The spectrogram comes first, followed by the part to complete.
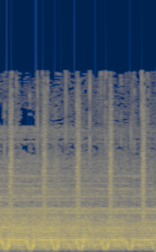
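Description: Electronic dance track in a stripped-down breakdown with no bass: rapid short synth blips that each fall in pitch, over steady ticking hi-hats.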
